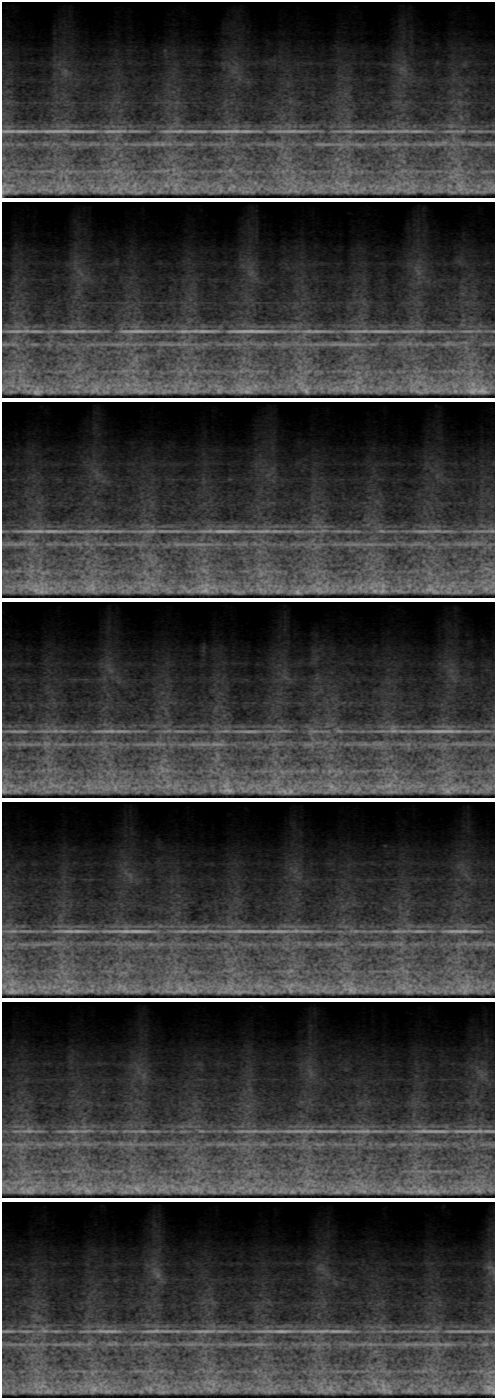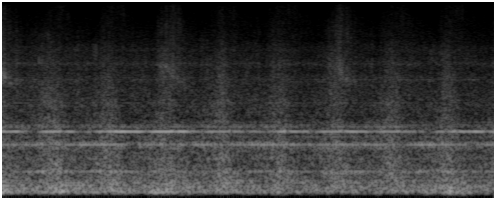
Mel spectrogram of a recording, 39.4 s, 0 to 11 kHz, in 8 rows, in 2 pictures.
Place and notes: gale, wind, wind-turbine, creaks, bangs
Kirkby Ireleth, Cumbria, UK, 10 March 2010, 21:20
